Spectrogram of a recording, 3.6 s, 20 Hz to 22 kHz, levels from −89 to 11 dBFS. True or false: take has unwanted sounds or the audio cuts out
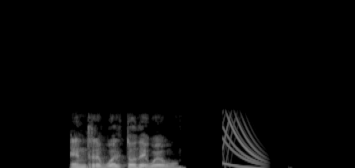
true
